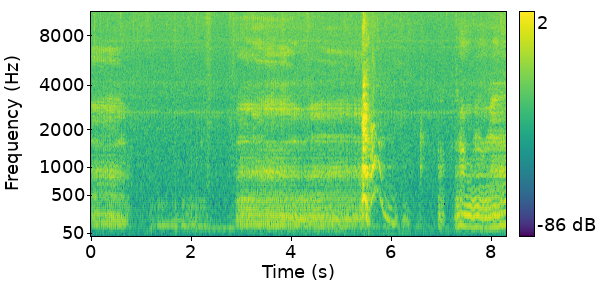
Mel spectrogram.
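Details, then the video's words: Italian Greyhound puppies playing indoors, one about nine months old: low rumbling growls in long stretches, a sharp yelp near the middle, then more harmonic growling at the end. "Italian Greyhound Puppy Playtime"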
